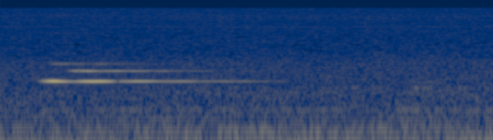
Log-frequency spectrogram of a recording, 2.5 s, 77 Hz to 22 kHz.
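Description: Windows 7 system alert chime: two bright notes, a lower then a higher, ringing out and fading over about a second. It is the sound played when a warning dialog pops up.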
